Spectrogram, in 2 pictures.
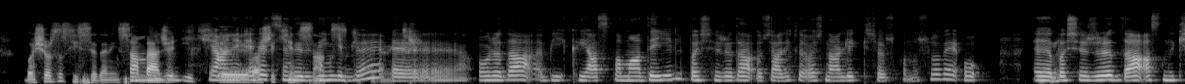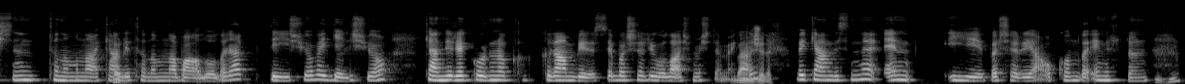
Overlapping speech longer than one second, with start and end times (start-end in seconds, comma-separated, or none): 1.3-4.2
